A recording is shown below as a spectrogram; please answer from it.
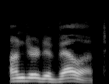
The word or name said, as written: Underdeveloped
